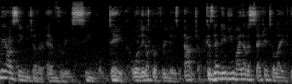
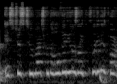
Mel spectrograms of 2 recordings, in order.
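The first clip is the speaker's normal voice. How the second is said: exasperated complaint. Real, not acted. Host fed up with the mirroring, high exasperated complaint. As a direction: complain in a strained high pitch.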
